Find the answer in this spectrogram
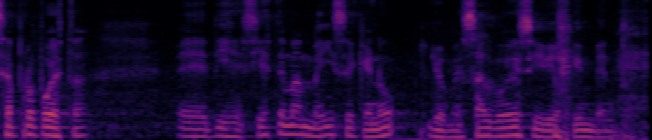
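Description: Moderate speed, fairly even intonation and a somewhat breathy quality. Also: man. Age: 20s. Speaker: podcast co-host, marketing consultant. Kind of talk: casual chat.

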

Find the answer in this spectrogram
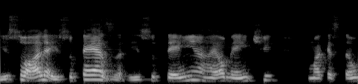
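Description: A man's high-pitched voice with lively intonation, at a fairly slow pace. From Rio Grande do Sul interior (Nonoai). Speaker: LGBT activist group coordinator. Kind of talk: radio interview discussion.

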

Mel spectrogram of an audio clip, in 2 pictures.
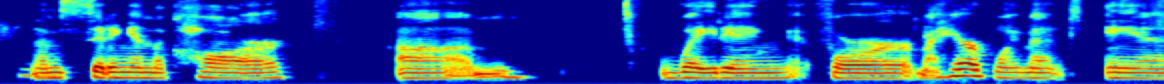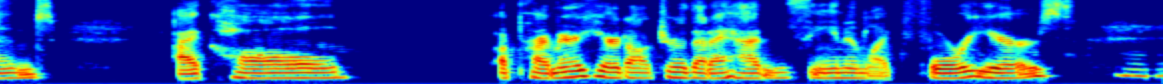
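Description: A woman in a Southern US accent, very deep and low in pitch, with ordinary pitch variation and a fairly slow pace, in a dry, close sound with no echo. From US South (Alabama). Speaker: pharmacist and mother. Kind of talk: personal testimony in interview.

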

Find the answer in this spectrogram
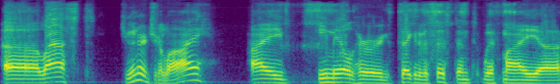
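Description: A man speaks with an American accent at medium pitch. His pitch varies in an ordinary way, and the sound is dry and close with no echo. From US South. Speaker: caller. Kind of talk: call-in debate.

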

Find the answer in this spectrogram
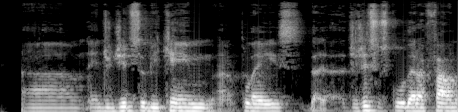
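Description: Speaking fairly slowly with a Portuguese accent, a man has a medium pitch and a dark, mellow tone. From northeast Brazil (Recife). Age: 30s. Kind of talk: casual interview.

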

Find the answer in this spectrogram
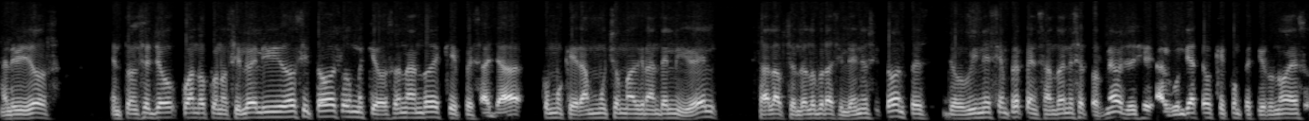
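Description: A man's fairly low voice at a very fast pace, fairly even in intonation and very even in loudness. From Colombia. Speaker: jiu-jitsu competitor, former triathlete. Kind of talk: interview.

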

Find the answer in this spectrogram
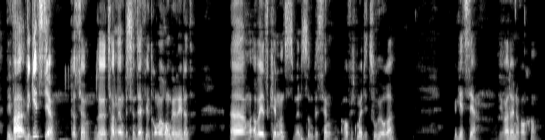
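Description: At a fairly quick pace, a man with a fairly high pitch and ordinary pitch variation speaks with long, frequent pauses and big swings in loudness. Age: 30s. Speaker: union youth representative. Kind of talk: casual chat.

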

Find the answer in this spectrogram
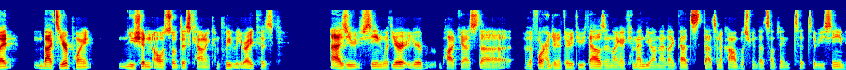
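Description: A man with a plain, everyday voice talks at a fairly quick pace, with a fairly low pitch and fairly even intonation. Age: 20s. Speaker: podcast host. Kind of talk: casual chat.

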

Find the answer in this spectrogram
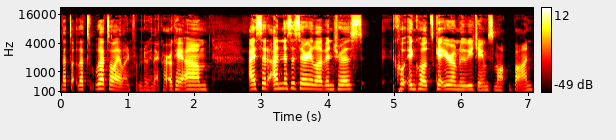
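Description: A woman talks very fast in a bright, sharp tone, with fairly even intonation and big swings in loudness. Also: medium pitch for a woman. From Mexican-American family. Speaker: podcast co-host. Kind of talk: casual chat.

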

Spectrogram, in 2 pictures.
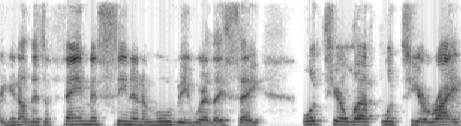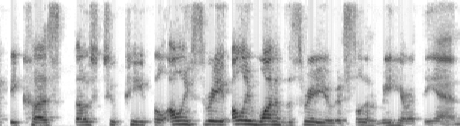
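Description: With a New York accent, a woman speaks at a medium pitch in a bright, sharp tone with ordinary pitch variation. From New York City. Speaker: lawyer and diversity executive. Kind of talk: casual interview chat.

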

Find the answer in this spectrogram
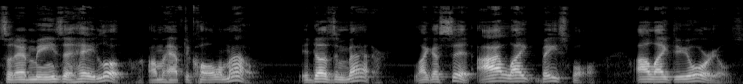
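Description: A man with an American accent and an unremarkable speaking voice talks at a moderate pace and medium pitch, with ordinary pitch variation. The recording is very clean, with a silent background. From Baltimore, Maryland, US. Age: middle-aged. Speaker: sports podcast host. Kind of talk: solo sports commentary monologue.

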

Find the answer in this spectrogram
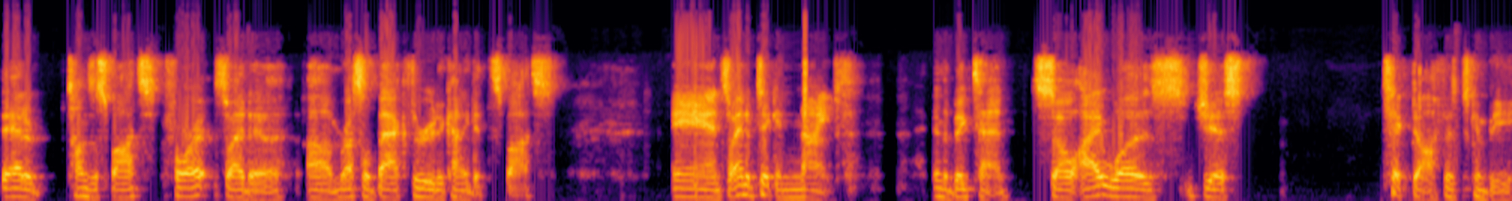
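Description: A man's medium-pitched voice at a moderate pace with fairly even intonation, a plain, everyday voice. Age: 20s. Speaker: wrestler. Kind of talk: interview.

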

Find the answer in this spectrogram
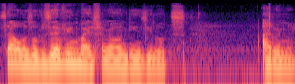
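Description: With a dark, mellow tone, a woman speaks in a very deep, low pitch and a monotone, flat intonation. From Nigeria. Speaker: podcaster, student. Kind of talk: solo monologue. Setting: at home, portable microphone.

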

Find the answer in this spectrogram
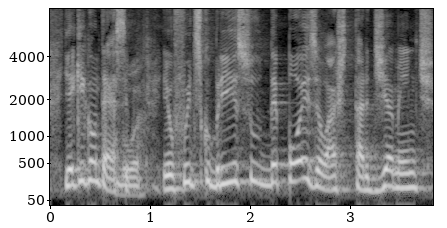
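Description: Noticeable background noise under a man's very wide pitch swings. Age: 30s. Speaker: podcaster. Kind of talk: casual chat. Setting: brewery taproom.

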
